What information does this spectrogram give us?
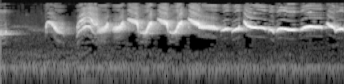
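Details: Chinese hwamei pouring out fluid rising-and-falling whistles that run together into a melodious, wavering phrase, ending in a sustained slurred note, with faint low hum beneath.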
